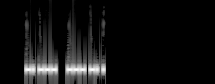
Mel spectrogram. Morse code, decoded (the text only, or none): NO ONE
